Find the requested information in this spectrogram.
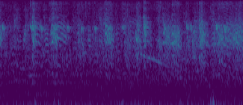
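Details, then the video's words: Silver Java sparrows at feeding time, a crowd of finches giving continuous high chirps and short trills, with one thin down-slurred whistle and soft low bumps of movement. "finches feeding time (silver java birds)"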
